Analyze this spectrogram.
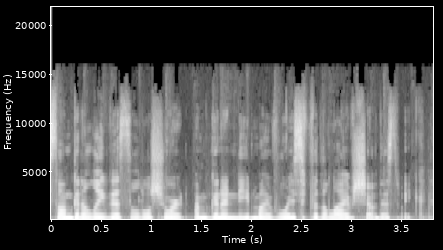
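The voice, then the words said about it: Voice affected by a cold. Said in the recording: “I am recovering from a cold. You may be able to hear that in my voice”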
